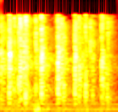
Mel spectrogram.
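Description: An audience claps for a speaker in a steady, brisk rhythm, the sharp claps blending into a moderately loud patter over a low, constant hum, with no voices.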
